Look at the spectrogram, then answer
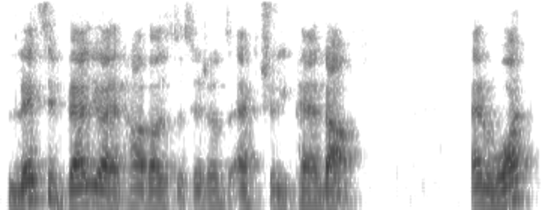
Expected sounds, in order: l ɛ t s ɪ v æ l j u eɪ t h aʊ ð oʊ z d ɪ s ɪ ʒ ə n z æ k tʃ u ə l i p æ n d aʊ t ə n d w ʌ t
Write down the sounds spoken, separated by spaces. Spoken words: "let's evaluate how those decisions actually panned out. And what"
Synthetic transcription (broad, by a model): l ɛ t s ɪ v æ l j u eɪ t h aʊ ð oʊ z d ɪ s ɪ ʒ ə n z æ k tʃ u ə l i p æ n d aʊ t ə n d w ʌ t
